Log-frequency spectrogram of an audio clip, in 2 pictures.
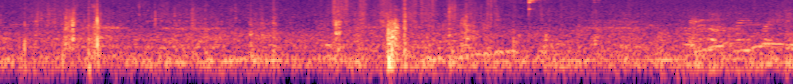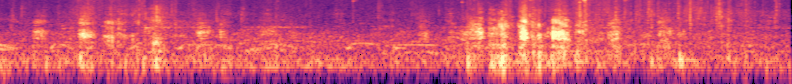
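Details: A French Bulldog and a Labrador playing together make wavering, whiny grumbles and short whimpers that rise and fall in pitch, in irregular bursts, with faint human voices and scuffling between calls.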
